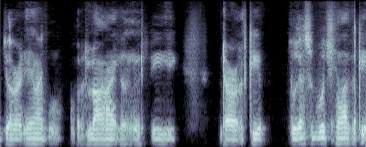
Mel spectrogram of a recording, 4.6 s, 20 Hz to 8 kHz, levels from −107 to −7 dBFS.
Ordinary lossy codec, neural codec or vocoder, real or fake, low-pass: none; codec, 16 kHz, 1 kbps, FreqCodec, larger model; fake; none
